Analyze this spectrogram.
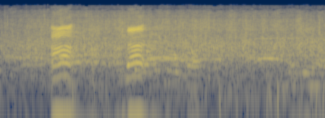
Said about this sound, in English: I give a round of applause.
